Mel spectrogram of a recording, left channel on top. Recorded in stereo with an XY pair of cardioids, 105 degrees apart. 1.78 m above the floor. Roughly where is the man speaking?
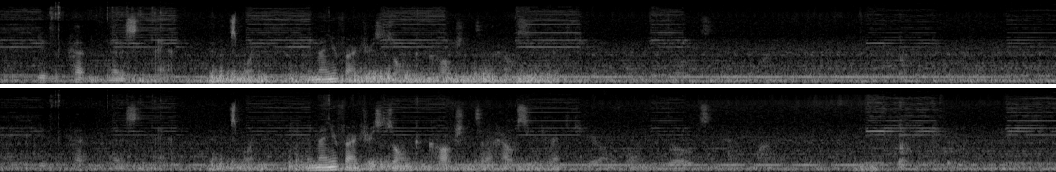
Left.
